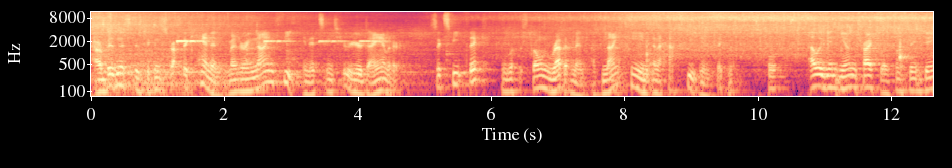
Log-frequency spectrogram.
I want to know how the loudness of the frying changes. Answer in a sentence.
The loudness of the frying goes down, then up.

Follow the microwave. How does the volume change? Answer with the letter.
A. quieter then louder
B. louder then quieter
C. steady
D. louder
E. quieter
B.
